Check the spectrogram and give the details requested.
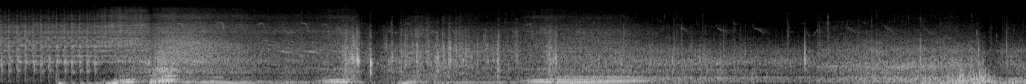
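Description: Chevrolet Camaro Z28's V8 engine idling just after starting, revved up several times, the longest rev held for about a second and a half a little past the middle before dropping back to idle.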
